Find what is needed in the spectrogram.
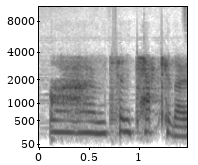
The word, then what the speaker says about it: Tentacula: Is it Tentacula or Tentacula? How do you want to be pronounced? – Tentacula is fine. – Tentacula. – Like spectacular.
